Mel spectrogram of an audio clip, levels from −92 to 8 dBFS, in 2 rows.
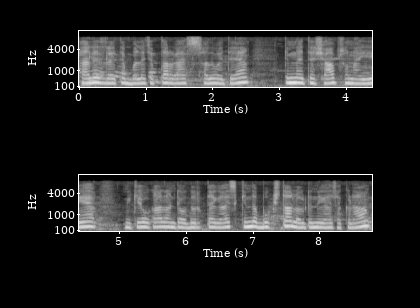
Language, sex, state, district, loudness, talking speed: Telugu, male, Andhra Pradesh, Annamaya, -14 LUFS, 155 wpm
